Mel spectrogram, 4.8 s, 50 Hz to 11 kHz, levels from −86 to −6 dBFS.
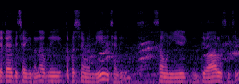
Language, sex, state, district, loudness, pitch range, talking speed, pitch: Garhwali, male, Uttarakhand, Tehri Garhwal, -44 LUFS, 120-135 Hz, 175 wpm, 130 Hz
